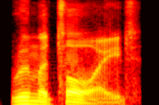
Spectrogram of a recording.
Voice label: "rheumatoid", British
